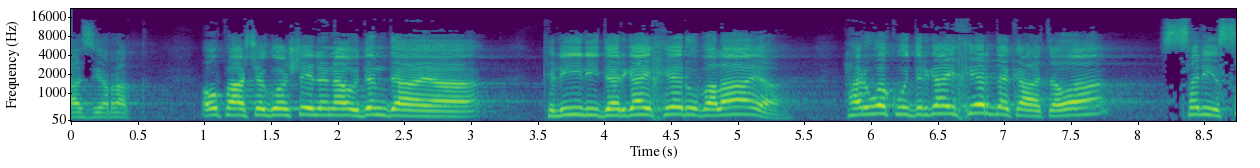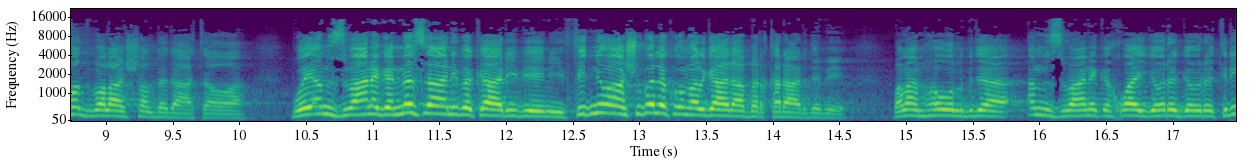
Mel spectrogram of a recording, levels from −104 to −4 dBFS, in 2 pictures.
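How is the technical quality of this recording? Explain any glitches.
The technical quality of this recording holds up, with no glitches to explain.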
